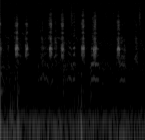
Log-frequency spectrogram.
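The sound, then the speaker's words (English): Two pairs of ducks quack repeatedly in quick, overlapping bursts as they approach wanting food, several birds calling over a low rumbling background, with no talking. “Yeah, the ducks are coming to see me.”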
